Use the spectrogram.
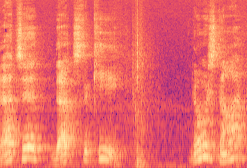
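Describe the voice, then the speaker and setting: A man with a high-pitched voice speaks with audible room echo. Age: 60s. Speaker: retired police officer, diet vlogger. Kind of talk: personal testimony vlog. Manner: casual, conversational.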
